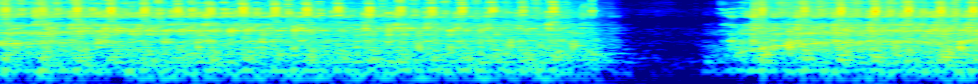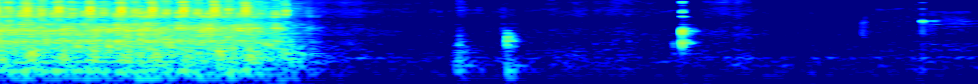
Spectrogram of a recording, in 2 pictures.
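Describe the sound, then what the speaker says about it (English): A sewing machine quilts a line with metallic thread through a quilt border, running in two loud, steady rapid stitching bursts separated by a brief pause, then stopping, followed by a few faint clicks and taps. "I'll just have to sew this line here again, the one next to this one that we're doing now"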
